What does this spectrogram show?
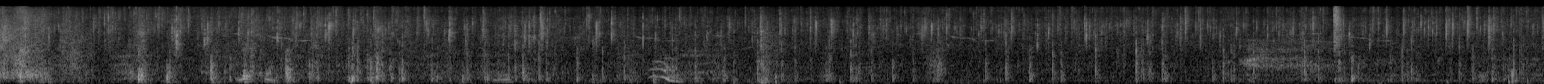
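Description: Steady rain falling, heard as a dense run of small drop ticks over a constant hiss.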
